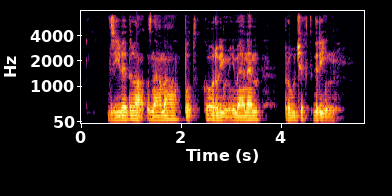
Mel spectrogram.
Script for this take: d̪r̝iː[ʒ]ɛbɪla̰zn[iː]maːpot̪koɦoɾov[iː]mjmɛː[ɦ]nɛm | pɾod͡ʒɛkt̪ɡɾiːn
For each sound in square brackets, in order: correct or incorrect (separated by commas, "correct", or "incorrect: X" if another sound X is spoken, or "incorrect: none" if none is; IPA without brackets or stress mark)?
incorrect: v, incorrect: aː, correct, incorrect: none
